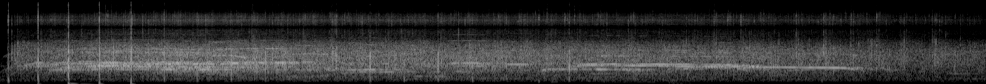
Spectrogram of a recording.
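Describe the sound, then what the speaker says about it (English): An audience at a high school commencement ceremony applauds its graduates with sustained, dense clapping that starts at once and holds steady for about ten seconds, with a few sharper claps and faint cheers standing out near the start. "let's give one more applause for our graduates"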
